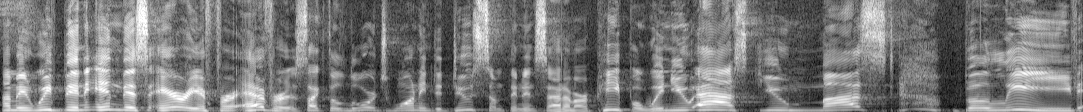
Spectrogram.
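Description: In an American accent, a man with a high pitch speaks in a raised, projected voice, his tone animated, bright and sharp and his intonation lively. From Northeast Oklahoma. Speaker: pastor. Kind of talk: sermon. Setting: church.

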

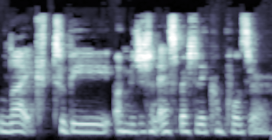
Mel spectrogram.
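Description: A woman speaks with a Korean accent. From South Korea; Busan and Seoul. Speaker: jazz composer and bandleader. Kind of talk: interview conversation.

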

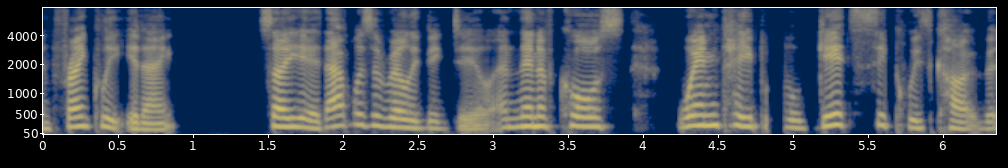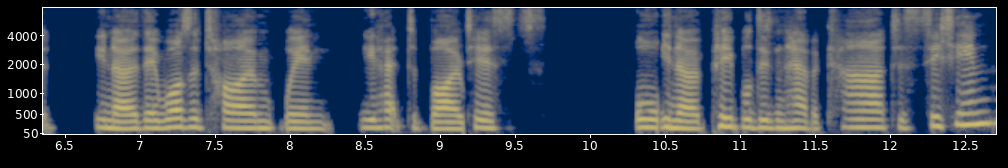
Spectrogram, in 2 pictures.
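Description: Speaking with an Australian accent at a moderate pace, a woman has a medium pitch and ordinary pitch variation, in a dry, close sound with no echo on a very clean recording with a silent background. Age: 60s. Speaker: university executive and health professor. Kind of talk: interview.

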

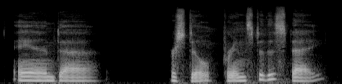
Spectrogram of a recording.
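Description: Delivered at a very slow pace in an Arkansas accent, the speech comes on a very clean recording with a silent background. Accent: Southern US (Arkansas). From Arkansas (Paragould). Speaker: bar owner. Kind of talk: casual interview.

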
